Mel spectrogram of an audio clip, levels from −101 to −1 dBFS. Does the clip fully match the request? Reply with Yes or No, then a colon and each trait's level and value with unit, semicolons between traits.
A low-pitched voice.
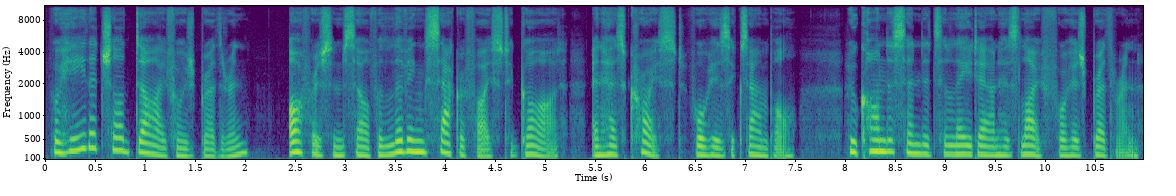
No: medium, 185 Hz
